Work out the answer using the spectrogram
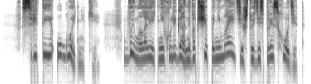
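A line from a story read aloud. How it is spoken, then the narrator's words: Hissing. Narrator (Russian): зашипела Люси на Криса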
